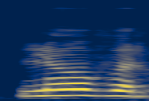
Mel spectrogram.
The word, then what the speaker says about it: Louvre: Louvre, pronounce it Louvre, has the most famous painting of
